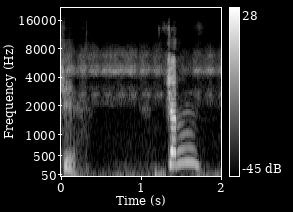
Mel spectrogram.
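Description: A chorus of insects chirring, a steady high-pitched drone that runs on unbroken under the talk.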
